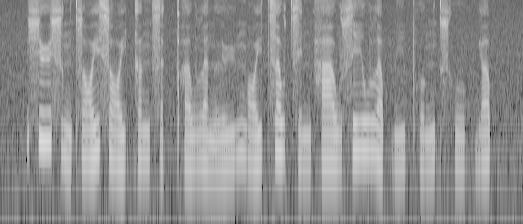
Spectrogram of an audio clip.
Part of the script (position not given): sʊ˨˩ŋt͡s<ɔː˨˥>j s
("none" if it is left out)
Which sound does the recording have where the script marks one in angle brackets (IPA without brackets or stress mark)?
ɔː˨˥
